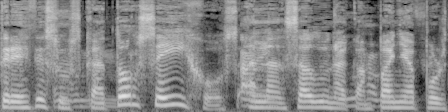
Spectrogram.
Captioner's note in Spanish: habla en ingles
